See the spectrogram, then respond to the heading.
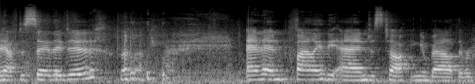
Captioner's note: laughter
